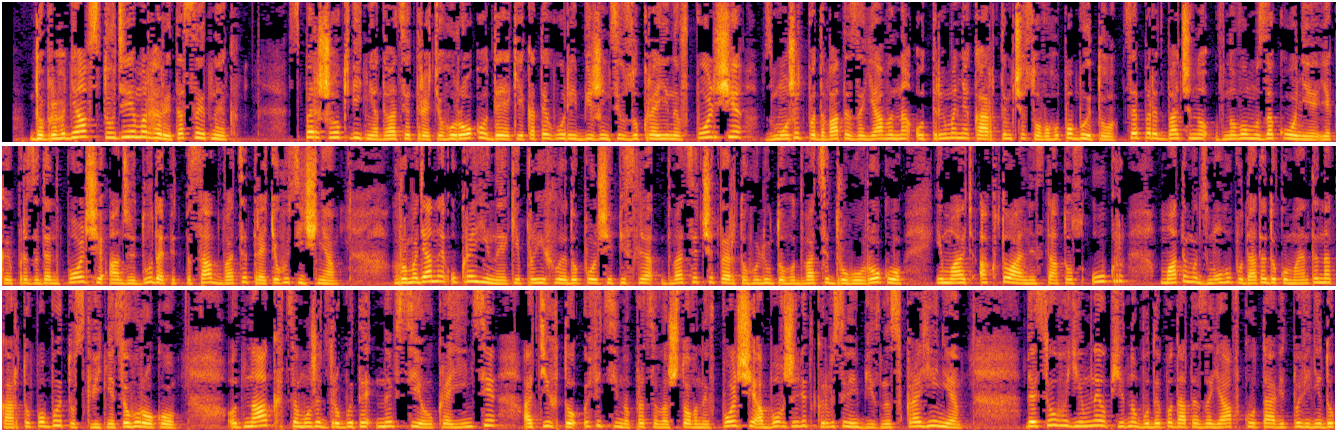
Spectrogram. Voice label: Ukrainian Evening News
